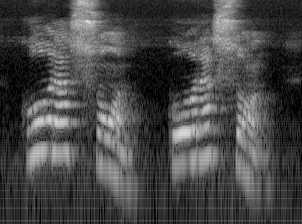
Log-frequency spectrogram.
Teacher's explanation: a posição da sílaba tônica aqui na última sílaba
